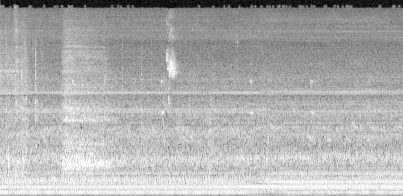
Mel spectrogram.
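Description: One short, high chirp from a small bird at a winter feeder, about three and a half seconds in, over a faint steady hum, with a soft rustle a little over a second in.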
